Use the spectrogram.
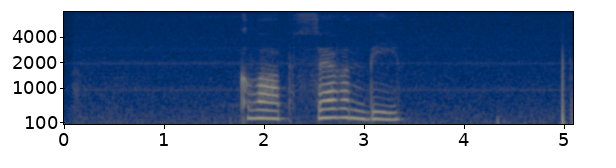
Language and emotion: Russian, neutral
